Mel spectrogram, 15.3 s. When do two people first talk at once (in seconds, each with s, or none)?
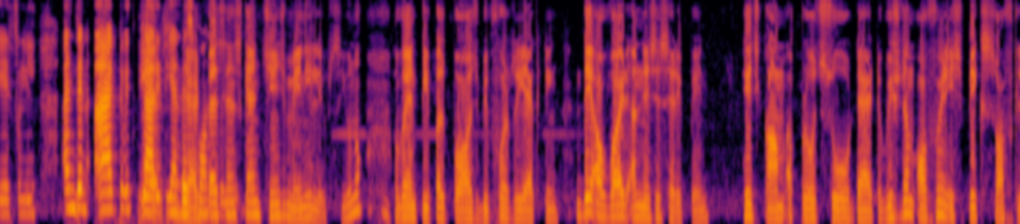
2.1 s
